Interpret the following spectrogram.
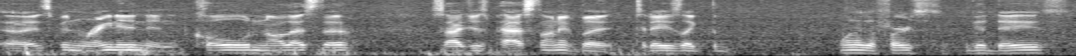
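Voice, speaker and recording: With an American accent, a man talks at a medium pitch with fairly even intonation, and the room echo is audible. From Chicago, US. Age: 20s. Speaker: vlogger. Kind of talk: casual vlog talk. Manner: hesitant, filler-heavy.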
